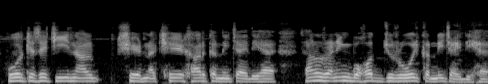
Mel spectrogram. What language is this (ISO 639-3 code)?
pan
